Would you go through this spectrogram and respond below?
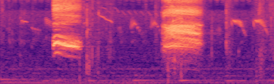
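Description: A crow in Medieval Dynasty gives two loud, harsh caws about a second apart over quiet ambient game sound.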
